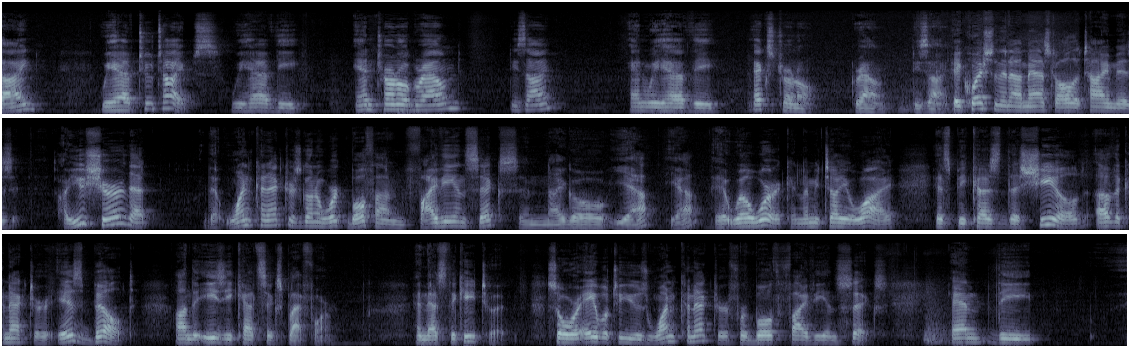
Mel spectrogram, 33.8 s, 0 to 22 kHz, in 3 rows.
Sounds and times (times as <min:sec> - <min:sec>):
Speech: 0:00.0 - 0:00.4, 0:01.0 - 0:05.6, 0:06.2 - 0:25.9, 0:26.7 - 0:31.4, 0:32.0 - 0:33.0.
